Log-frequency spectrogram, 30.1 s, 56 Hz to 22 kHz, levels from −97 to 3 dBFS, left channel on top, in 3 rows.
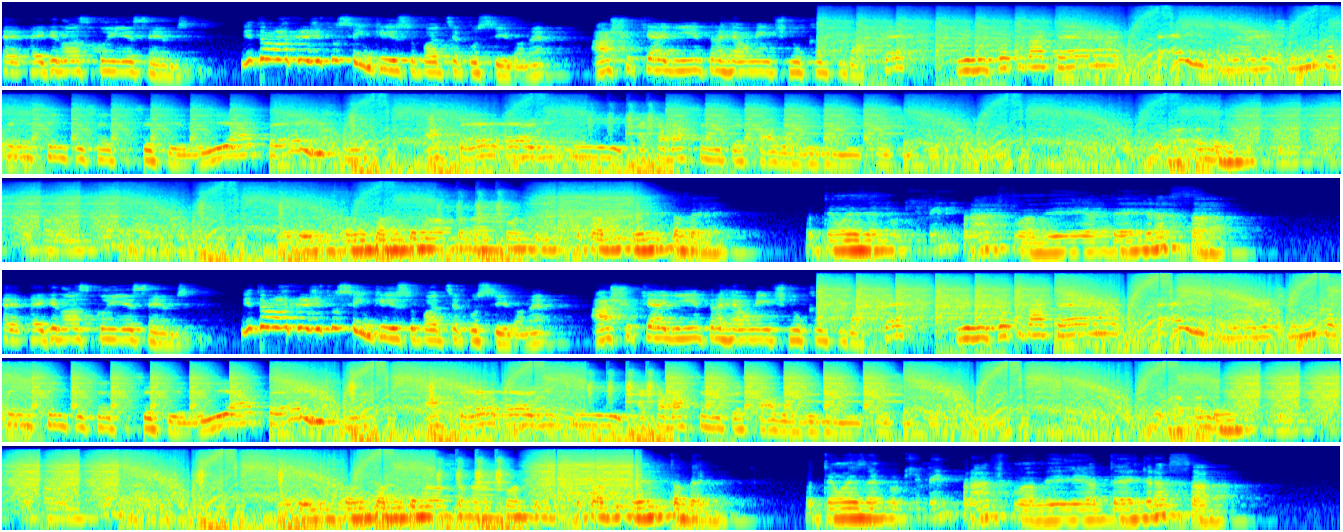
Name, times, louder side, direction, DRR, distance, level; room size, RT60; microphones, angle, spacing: voice 1, 0.0-1.4 1.8-4.1 4.4-6.9 7.1-12.8 13.2-17.6, right 2 dB, 25° right, 0.9 m, -29 dB
sound 1, 6.1-24.9, right 7 dB, 55° right, 1.1 m, -30 dB
voice 2, 18.7-21.4 22.1-25.4 26.2-29.1, equal, 85° right, 5.0 m, -27 dB
27.5 x 13.5 x 3.7 m
head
